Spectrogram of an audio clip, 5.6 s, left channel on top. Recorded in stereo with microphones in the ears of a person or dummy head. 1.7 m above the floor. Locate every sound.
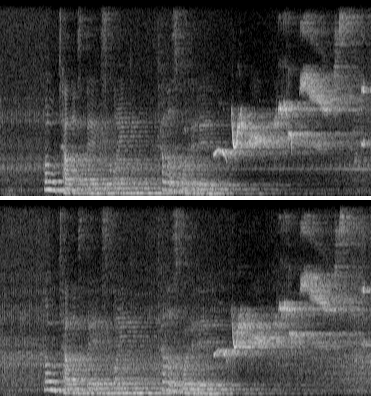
0.7 s a woman speaking: 50° left (ahead or behind), 1.4 m; by 3.1 s 85° left, 4.5 m
3.2 s a bird: 55° left (ahead or behind), 1.0 m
